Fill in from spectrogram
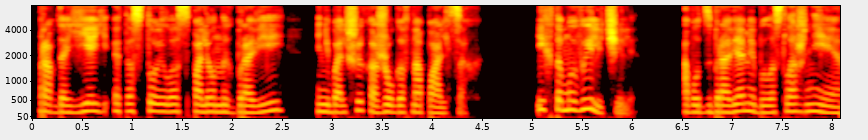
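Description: A woman giving steady first-person audiobook narration. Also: fairly low pitch, dry recording, studio quality.

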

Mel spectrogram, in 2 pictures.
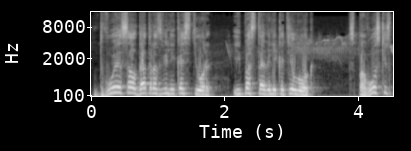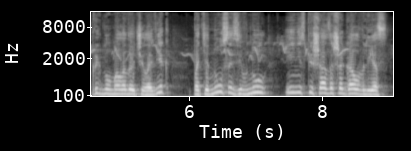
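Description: A man with a notably high voice narrates a story in a measured, deadpan manner. His reading stays even and dry, like a calm audiobook. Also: a little hiss or hum. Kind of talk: scripted narration.

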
